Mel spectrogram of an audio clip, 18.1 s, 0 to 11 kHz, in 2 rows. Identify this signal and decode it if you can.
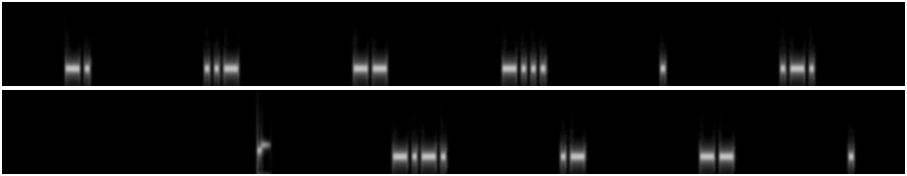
Morse code, heard as a keyed tone, about 25 wpm, spaced as for 7 wpm, 700 Hz. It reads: NUMBER CAME
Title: 8x Character Spacing - Top 200 Words - 25wpm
